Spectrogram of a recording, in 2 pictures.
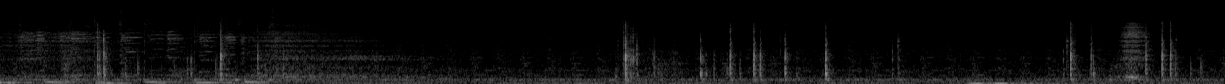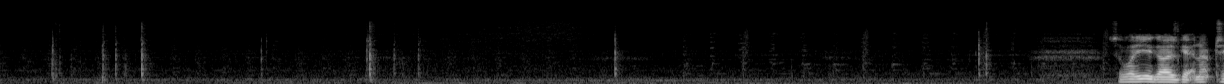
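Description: A small plastic figure taps and clicks softly as it is handled.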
